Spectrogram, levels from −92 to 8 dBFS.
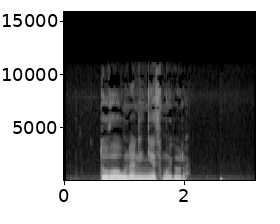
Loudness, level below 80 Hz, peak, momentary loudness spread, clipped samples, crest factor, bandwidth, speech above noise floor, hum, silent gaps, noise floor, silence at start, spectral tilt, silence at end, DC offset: -16 LUFS; -44 dBFS; -2 dBFS; 25 LU; under 0.1%; 14 dB; 10.5 kHz; 49 dB; none; none; -63 dBFS; 0.6 s; -8.5 dB/octave; 0.55 s; under 0.1%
